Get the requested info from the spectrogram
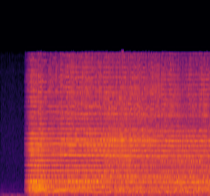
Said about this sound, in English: The starting horn sounds and the riders are off. Sunday was the first day of the annual Tour de Taiwan road cycling race, and riders from around the world are taking part, hoping to gain points ahead of the next Olympics.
